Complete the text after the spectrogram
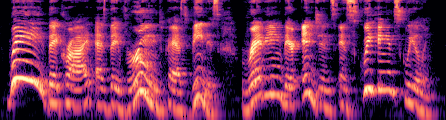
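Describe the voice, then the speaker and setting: A woman reading a children's bedtime story aloud as an expressive narrator. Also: mid-range voice. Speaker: storybook reader. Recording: echoey room.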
